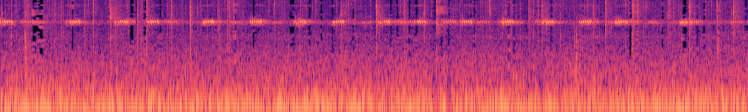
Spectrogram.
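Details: Lakeside crickets at sunset chirping in an even series of brief high trills, roughly two or three a second, while a bonfire crackles and snaps throughout with a deep low roar.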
